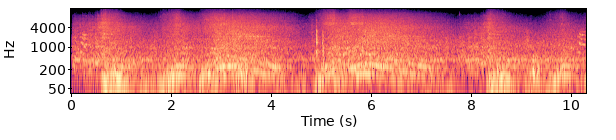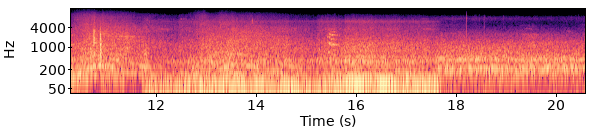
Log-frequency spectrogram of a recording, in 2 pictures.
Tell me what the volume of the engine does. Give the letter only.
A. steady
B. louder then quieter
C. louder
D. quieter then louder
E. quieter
E.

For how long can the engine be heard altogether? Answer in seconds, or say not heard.
15 s.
